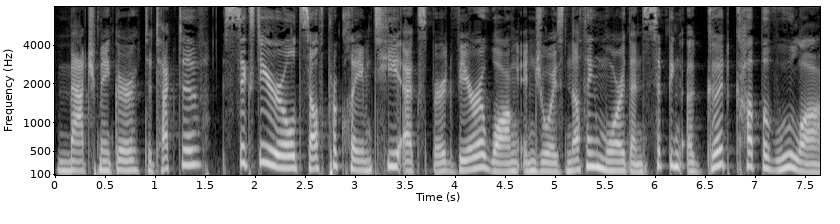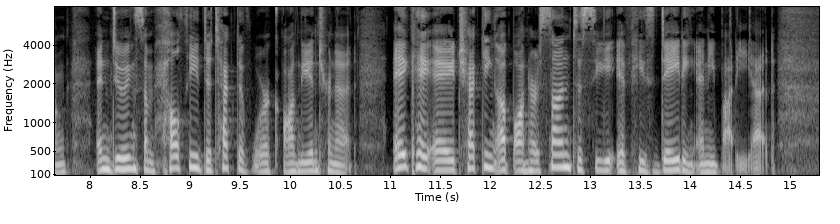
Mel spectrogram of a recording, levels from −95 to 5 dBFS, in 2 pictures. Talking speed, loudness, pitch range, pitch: 170 wpm, -19 LUFS, 155-210 Hz, 170 Hz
